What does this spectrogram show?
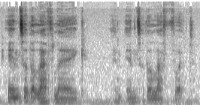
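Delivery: calm, unhurried body scan guidance; guided meditation. Acted. Guiding a listener through a body scan, calm meditation voice. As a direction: ease the listener gently from part to part.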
